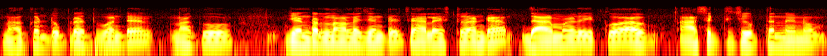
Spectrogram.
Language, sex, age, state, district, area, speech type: Telugu, male, 30-45, Andhra Pradesh, West Godavari, rural, spontaneous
